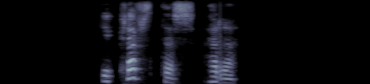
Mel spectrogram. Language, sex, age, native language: Icelandic, female, 40-49, Icelandic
